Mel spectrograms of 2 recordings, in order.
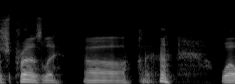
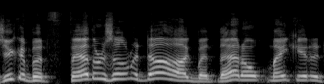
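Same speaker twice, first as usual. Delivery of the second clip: cartoon rooster voice, pitched way up high; 12 semitones higher, 6 dB louder than usual. Quoting one of his sayings to someone who compares the voice with a TV doctor's, do a Foghorn Leghorn impression. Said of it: "where he says".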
